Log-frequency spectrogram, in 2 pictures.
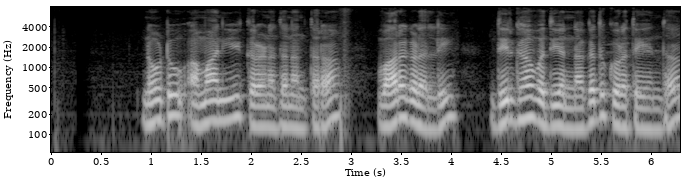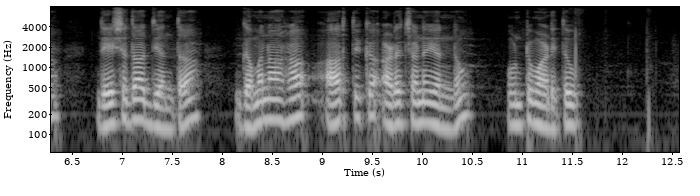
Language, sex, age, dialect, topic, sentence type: Kannada, male, 18-24, Coastal/Dakshin, banking, statement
